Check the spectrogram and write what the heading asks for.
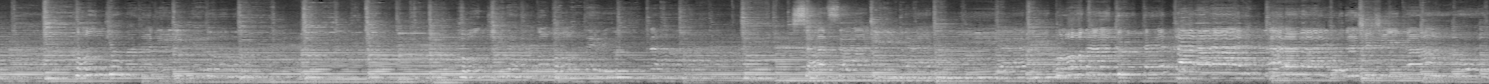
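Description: Live acoustic pop ballad: a female voice singing over strummed acoustic guitar and a stage keyboard.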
